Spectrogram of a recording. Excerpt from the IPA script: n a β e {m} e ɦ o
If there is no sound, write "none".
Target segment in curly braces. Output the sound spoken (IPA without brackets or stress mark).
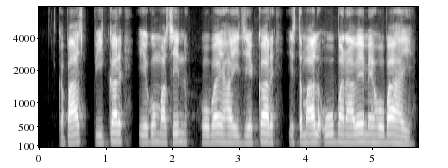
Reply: m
